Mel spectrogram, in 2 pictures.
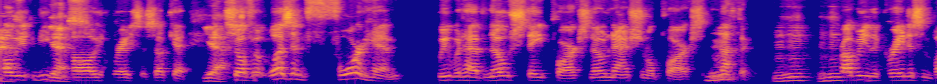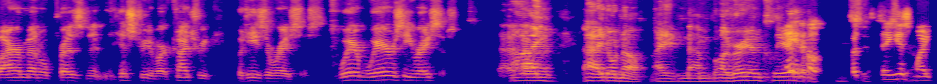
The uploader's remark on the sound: Sunday Sauce via Zoom.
